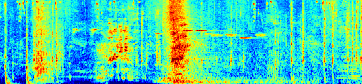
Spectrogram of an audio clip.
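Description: Horse in Witcher III: Wild Hunt, Blood and Wine, gives a loud whinny in the middle while rapid hoofbeats clip-clop steadily around it, with outdoor game ambience throughout.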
